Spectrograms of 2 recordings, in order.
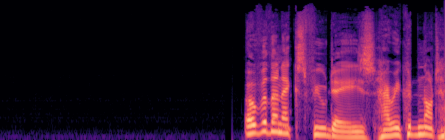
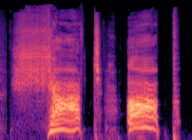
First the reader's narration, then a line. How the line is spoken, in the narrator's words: roared Mrs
